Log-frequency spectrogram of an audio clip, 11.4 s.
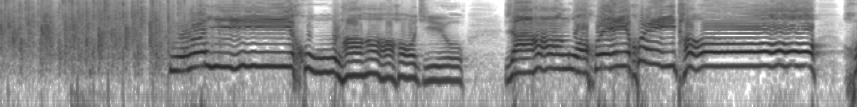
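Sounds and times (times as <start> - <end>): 
audience applause: 0.0 - 2.6
speech: 2.2 - 11.4.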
